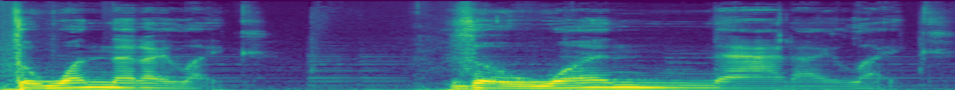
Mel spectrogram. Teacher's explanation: there's no t or d sound being used at all dental or non-dental it's just an n transitioning into the next position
